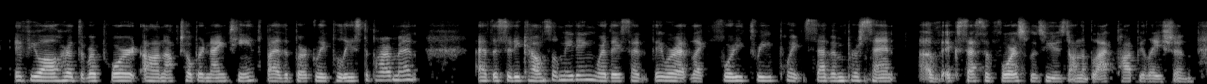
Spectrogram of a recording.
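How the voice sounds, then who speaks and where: Over a quiet background, a woman talks at a fairly quick pace in a fairly low pitch with fairly even intonation. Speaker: public commenter. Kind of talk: public comment. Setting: video call. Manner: mumbling.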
